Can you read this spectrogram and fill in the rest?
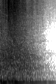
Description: vehicleImpact.wav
